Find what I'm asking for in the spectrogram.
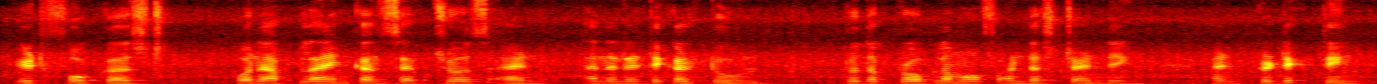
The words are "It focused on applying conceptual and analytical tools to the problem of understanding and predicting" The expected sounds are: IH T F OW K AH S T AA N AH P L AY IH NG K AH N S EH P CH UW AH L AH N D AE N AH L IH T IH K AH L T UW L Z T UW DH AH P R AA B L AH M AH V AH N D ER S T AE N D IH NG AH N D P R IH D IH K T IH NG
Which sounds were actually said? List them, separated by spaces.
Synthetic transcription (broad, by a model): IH T F OW K AH S T AA N AH P L AY IH NG K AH N S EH P CH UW AH L AH N D AE N AH L IH T IH K AH L T UW L T UW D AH P R AA B L AH M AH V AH N D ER S T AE N D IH NG AH N D P R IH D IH K T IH NG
